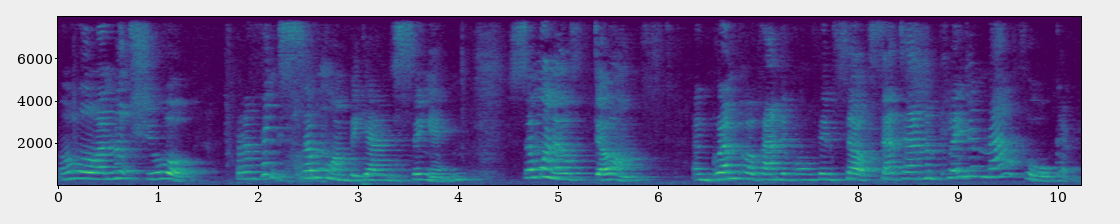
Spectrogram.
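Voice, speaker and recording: A woman playing a calm, dryly wry office secretary in a live radio play. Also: high voice, slow. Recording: very echoey hall, distant microphone.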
